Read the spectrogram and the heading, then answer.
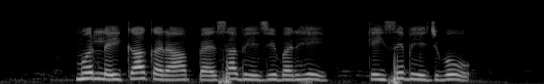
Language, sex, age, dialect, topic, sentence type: Chhattisgarhi, female, 25-30, Eastern, banking, question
